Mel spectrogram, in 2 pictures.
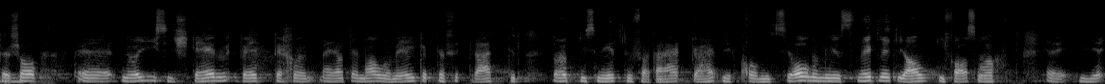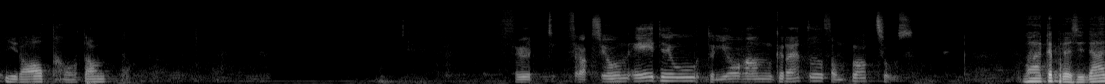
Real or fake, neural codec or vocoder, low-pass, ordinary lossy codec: fake; codec, 44.1 kHz, 2.6 kbps, DAC; 14.4 kHz; none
